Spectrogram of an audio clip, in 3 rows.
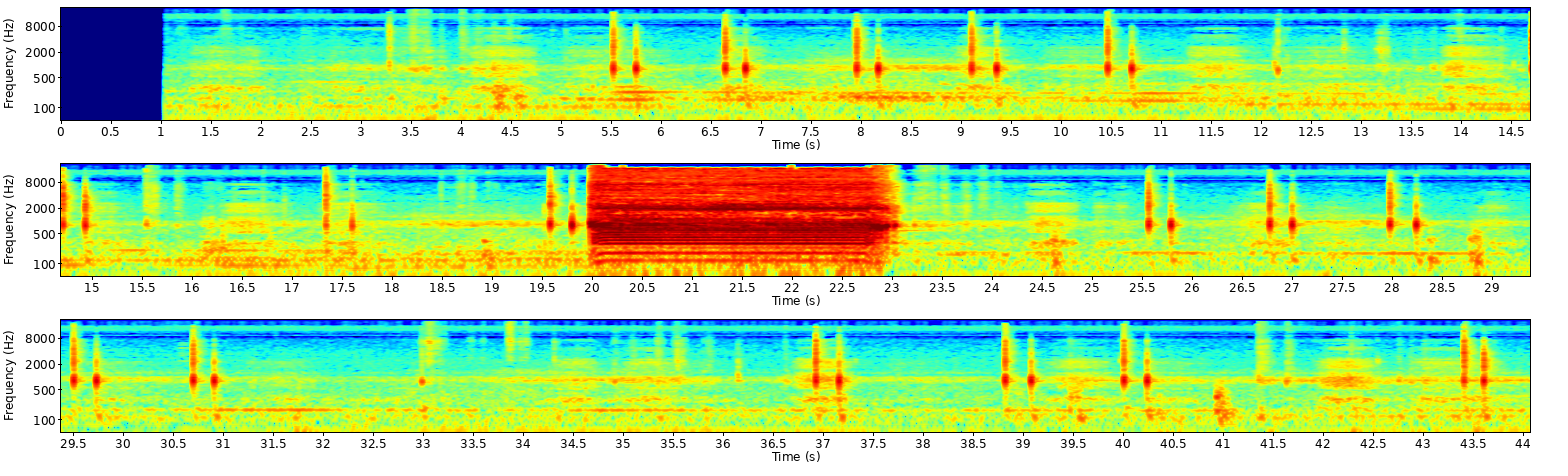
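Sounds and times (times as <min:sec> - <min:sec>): tyre inflator compressor running: 0:20.0 - 0:23.3.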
